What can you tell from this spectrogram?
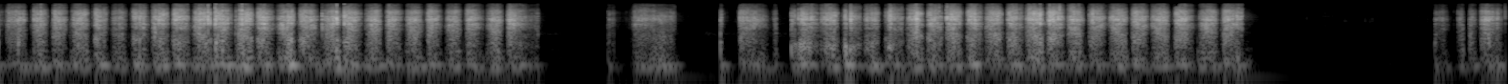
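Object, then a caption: Dried clay surface sanded with a sanding block. A latex-gloved hand rubs a small sanding block back and forth across dried beige clay sculpted solidly over a microphone ear. It makes rapid, rhythmic, bright scratchy sanding strokes in two long runs, with brief pauses and a few short strokes between them.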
